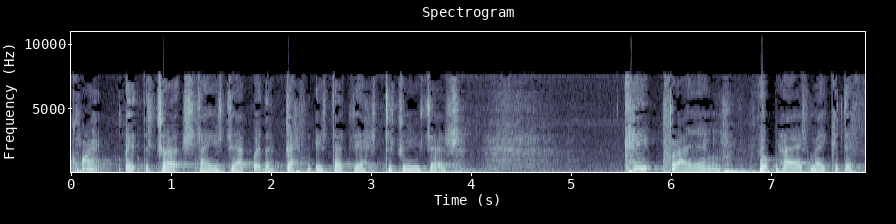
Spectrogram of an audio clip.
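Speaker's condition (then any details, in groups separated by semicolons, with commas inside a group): Deafness; needs to see speaker's face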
